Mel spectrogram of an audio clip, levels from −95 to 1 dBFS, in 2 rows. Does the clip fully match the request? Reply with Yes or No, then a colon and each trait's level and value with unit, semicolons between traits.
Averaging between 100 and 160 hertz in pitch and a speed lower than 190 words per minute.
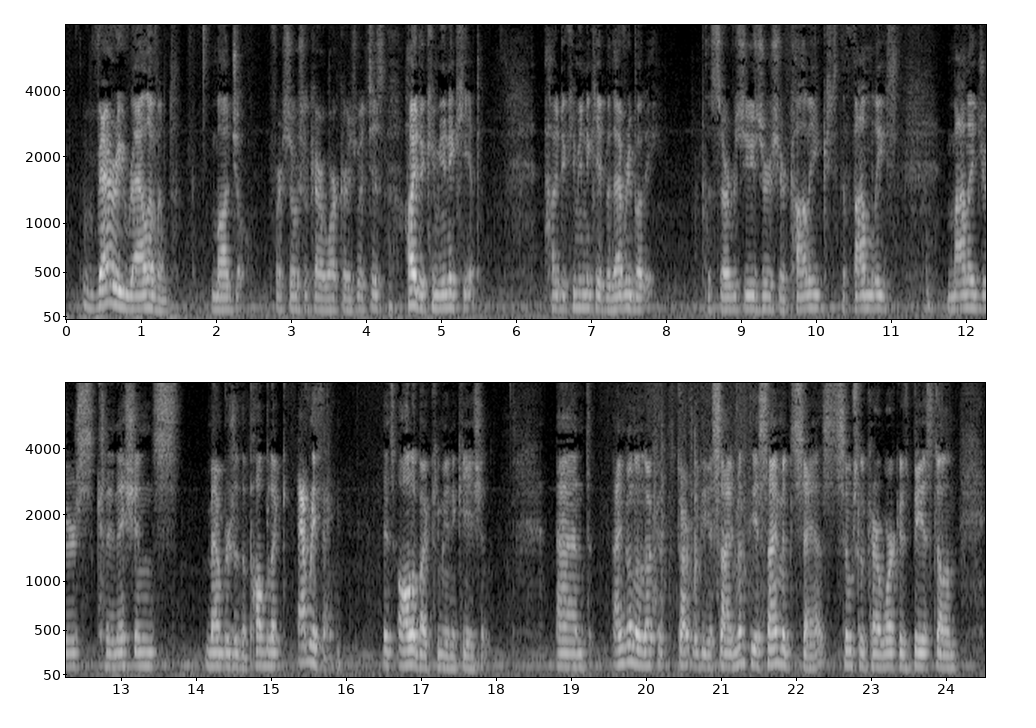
Yes: medium, 140 Hz; slow, 135 wpm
